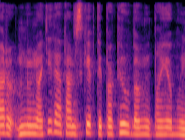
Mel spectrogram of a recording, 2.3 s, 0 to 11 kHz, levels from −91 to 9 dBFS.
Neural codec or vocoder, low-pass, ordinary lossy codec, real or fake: autoencoder, 22.05 kHz, a latent of 192 numbers a frame, VITS, trained on one speaker; 9.9 kHz; AAC, 48 kbps; fake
